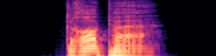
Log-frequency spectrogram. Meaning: group
- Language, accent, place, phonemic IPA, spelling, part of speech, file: German, Germany, Berlin, /ˈɡʁʊpə/, Gruppe, noun, De-Gruppe.ogg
